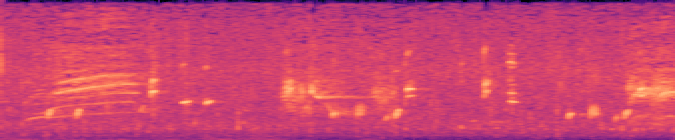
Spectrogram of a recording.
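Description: Goldfinch song: quick, high tinkling twitters and short sweet chirps in a rapid, uneven run, with faint background hiss.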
